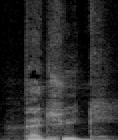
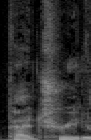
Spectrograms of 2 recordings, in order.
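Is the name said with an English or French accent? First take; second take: French; English. First: The name is said with a French accent. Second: The name is said with an English accent. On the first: The speaker calls it right. "in a French accent" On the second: The speaker calls it wrong. "instead of Patrick like that"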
